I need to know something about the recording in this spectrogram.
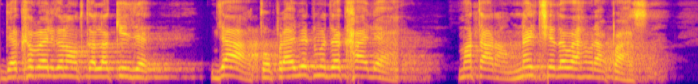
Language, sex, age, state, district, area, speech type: Maithili, female, 60+, Bihar, Begusarai, rural, spontaneous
